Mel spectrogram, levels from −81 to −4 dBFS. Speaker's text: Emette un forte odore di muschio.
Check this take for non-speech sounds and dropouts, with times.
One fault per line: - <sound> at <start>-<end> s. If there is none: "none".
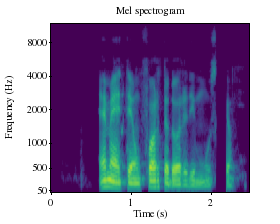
- dropout at 2.1-2.2 s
